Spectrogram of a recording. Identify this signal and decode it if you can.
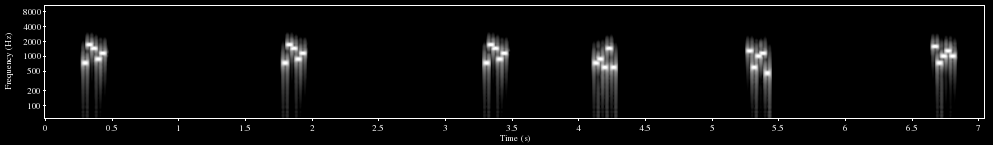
Five-tone selective call (EIA), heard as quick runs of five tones, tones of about 30 ms. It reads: 18624 18624 18624 12060 50344 71353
